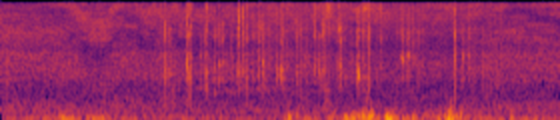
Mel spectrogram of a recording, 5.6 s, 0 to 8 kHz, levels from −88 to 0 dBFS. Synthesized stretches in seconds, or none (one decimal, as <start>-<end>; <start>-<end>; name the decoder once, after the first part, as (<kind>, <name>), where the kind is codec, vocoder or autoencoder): 2.4-4.9 (codec, DAC)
